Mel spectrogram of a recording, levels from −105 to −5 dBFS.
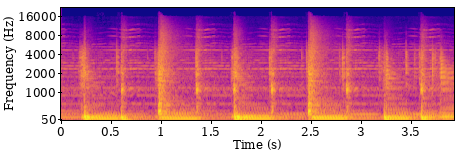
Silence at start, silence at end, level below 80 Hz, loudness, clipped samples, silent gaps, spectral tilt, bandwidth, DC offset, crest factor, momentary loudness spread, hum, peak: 0 s; 0 s; -22 dBFS; -19 LUFS; under 0.1%; none; -6 dB/octave; 12.5 kHz; under 0.1%; 16 dB; 6 LU; none; 0 dBFS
